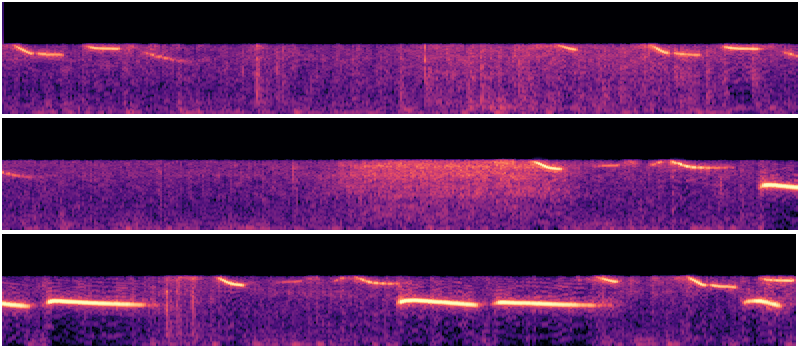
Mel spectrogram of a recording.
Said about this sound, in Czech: To je pěnkava.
